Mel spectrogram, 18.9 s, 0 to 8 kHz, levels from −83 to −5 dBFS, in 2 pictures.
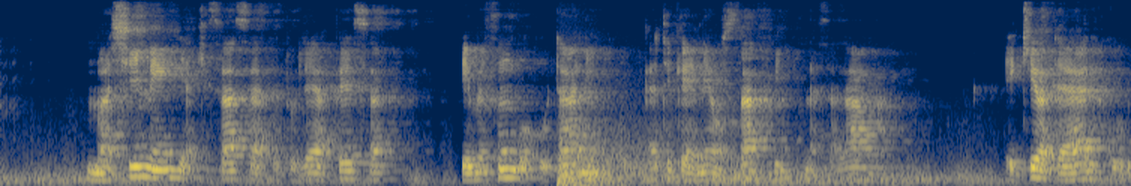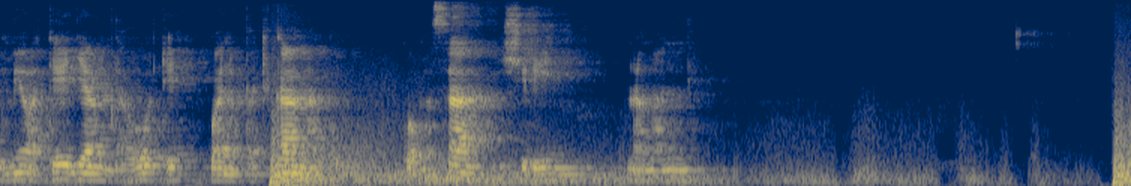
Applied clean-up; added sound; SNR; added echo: none; Thunder; 8 dB; reverberation time 1.0 s.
